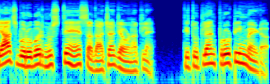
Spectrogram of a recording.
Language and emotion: Goan Konkani, neutral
